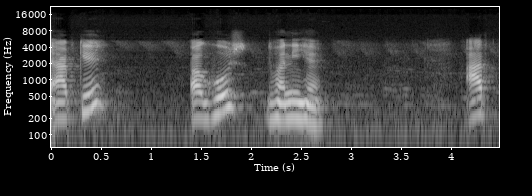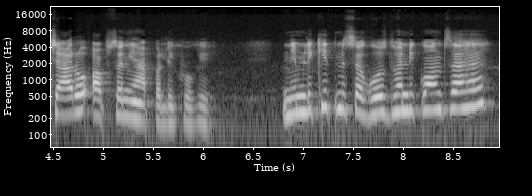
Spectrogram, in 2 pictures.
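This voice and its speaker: A woman teacher talks her young pupils through a recorded grammar lesson. She speaks in a fairly high voice at a slow, deliberate pace. She says the key answers over and over so the children can take them in. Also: fairly bright tone. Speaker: school teacher.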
